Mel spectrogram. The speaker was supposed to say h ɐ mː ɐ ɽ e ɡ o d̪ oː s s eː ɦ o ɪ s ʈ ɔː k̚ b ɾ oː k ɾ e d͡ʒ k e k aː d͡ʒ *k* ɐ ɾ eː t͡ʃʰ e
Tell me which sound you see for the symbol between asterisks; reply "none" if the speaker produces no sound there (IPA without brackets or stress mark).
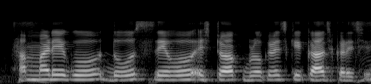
k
